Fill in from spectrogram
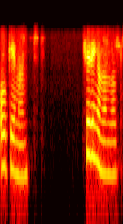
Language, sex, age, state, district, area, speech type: Tamil, female, 18-30, Tamil Nadu, Chennai, urban, conversation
